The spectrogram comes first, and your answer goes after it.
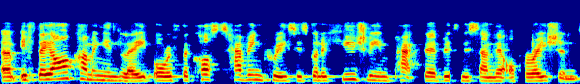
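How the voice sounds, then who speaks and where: A woman with a British accent, lively intonation and a fairly quick pace. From UK. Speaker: webinar moderator. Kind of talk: panel discussion moderation. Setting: online webinar.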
